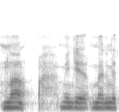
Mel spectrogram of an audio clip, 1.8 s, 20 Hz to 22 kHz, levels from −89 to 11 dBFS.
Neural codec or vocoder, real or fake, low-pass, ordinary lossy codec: vocoder, 22.05 kHz, 80 mel bands, Vocos; fake; 7.2 kHz; Opus, 32 kbps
